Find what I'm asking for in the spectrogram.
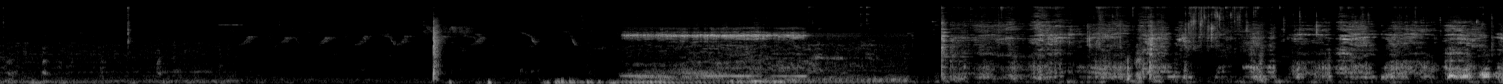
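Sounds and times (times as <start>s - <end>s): steady high tone: 6.2s - 8.7s.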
